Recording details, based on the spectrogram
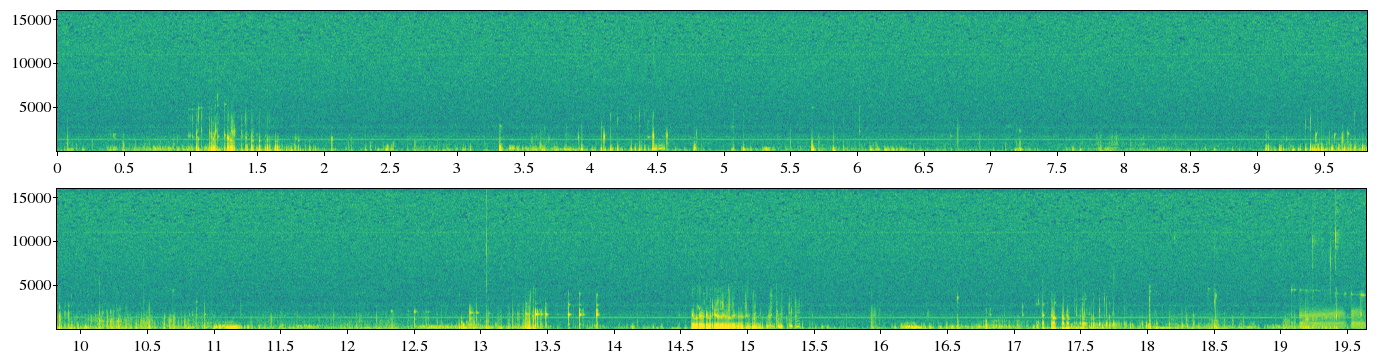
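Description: Loud, long gurgling and rumbling bursts with quieter gaps between them: loud bowel sounds after a meal, a normal digestive noise.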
